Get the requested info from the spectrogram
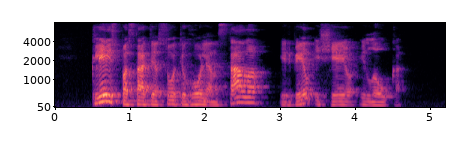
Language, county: Lithuanian, Panevėžys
